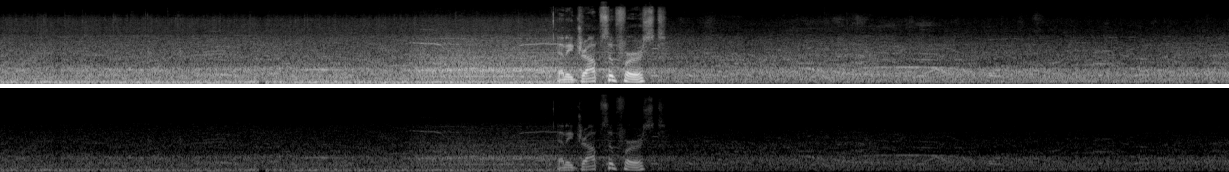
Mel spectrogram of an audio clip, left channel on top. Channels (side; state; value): right; quieter; 21.9 dB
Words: And he drops the first.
